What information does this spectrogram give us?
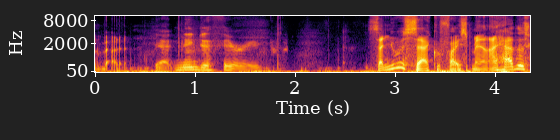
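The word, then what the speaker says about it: Senua: Okay, so you've also been playing a Setsuna's. Is that how you say it? Senuous.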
